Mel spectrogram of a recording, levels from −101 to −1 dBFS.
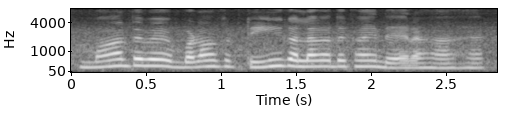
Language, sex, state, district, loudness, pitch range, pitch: Hindi, female, Bihar, Purnia, -15 LUFS, 235-285 Hz, 275 Hz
